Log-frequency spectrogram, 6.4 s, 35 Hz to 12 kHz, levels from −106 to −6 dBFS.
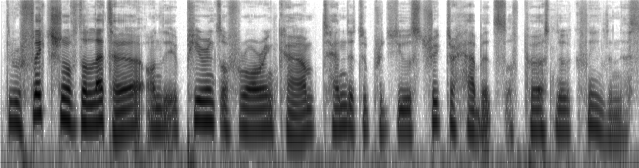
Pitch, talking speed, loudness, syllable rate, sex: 145 Hz, 180 wpm, -20 LUFS, 5.7 syllables/s, male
